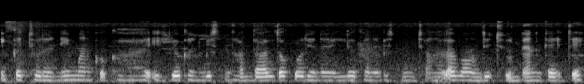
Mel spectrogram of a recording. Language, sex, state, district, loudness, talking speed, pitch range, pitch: Telugu, female, Andhra Pradesh, Krishna, -18 LUFS, 145 wpm, 180-200 Hz, 190 Hz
